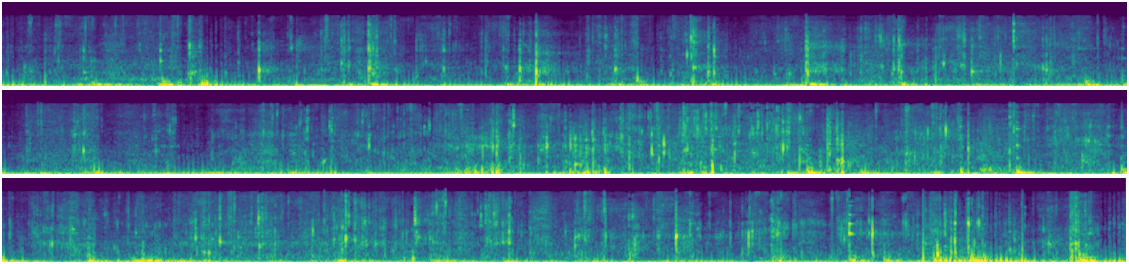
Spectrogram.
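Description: A husky and a puppy chewing and crunching cooked meat and bones right at a microphone: a dense, irregular run of sharp crunches and gnawing clicks.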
